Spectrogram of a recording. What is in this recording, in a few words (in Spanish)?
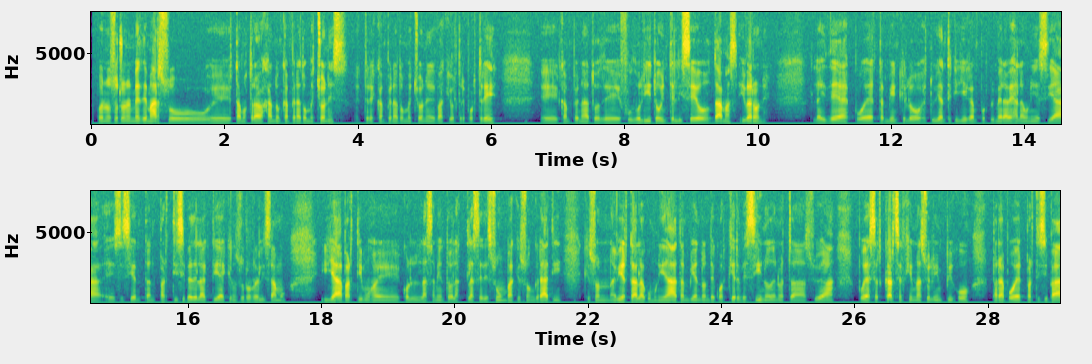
Cuña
